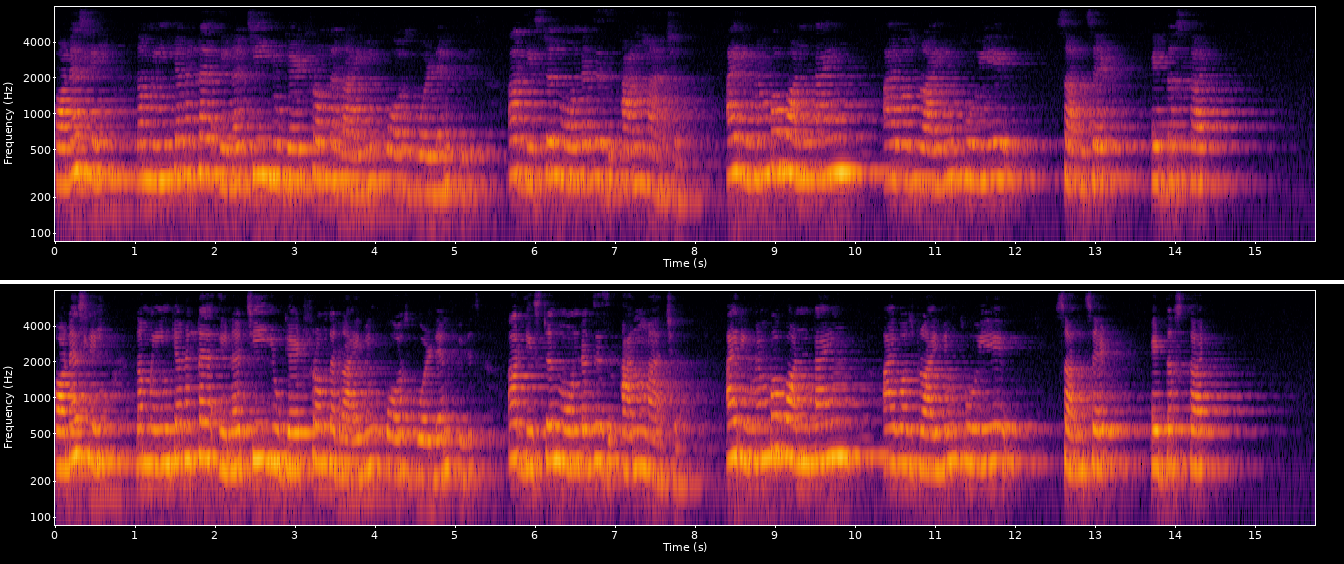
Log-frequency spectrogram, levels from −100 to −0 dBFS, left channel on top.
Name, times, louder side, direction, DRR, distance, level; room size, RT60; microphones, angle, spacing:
voice 1, 0.0-0.7 1.0-5.3 5.7-7.9 8.4-9.9 10.3-11.9 12.6-13.2 13.7-14.3, right 3 dB, 70° right, 6 dB, 0.3 m, -26 dB
3.6 x 2.1 x 3.7 m, 1.5 s
head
